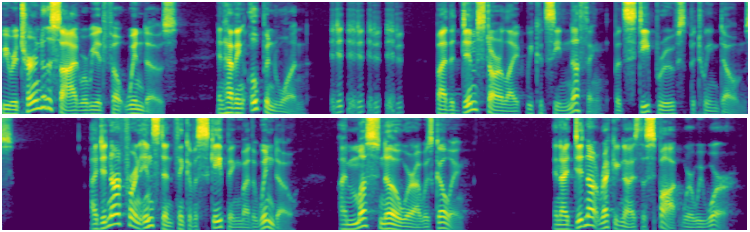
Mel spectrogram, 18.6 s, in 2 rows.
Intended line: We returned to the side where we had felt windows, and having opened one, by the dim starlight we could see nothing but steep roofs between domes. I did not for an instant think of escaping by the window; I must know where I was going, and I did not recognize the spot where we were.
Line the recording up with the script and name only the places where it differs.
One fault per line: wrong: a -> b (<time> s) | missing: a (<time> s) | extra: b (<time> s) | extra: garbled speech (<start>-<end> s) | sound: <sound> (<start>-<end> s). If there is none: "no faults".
sound: laugh (4.2-5.1 s)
